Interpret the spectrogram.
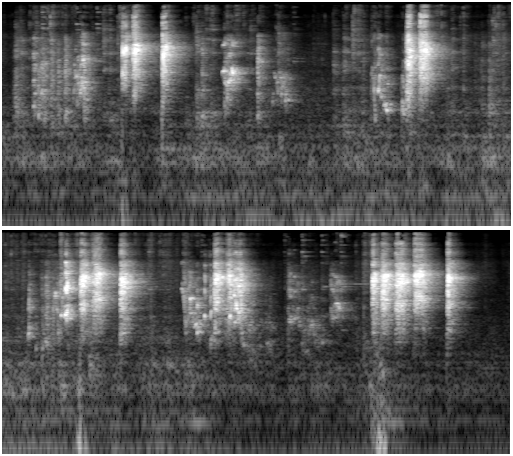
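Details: Pet budgerigars, parakeets in an aviary, a breeding pair, chirping for a lonely bird: bursts of bright, scratchy high chirps and warbles come in clusters roughly every one to two seconds, with quiet gaps and faint low thuds between.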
